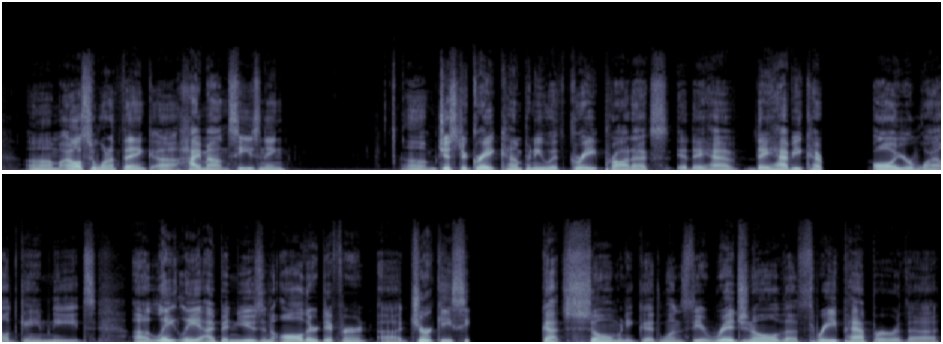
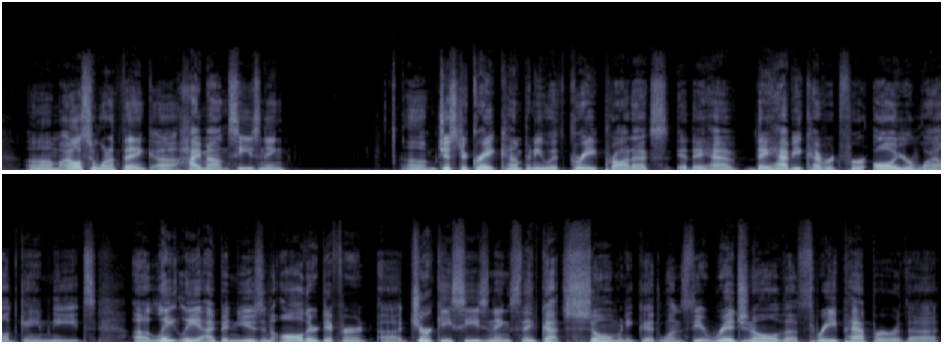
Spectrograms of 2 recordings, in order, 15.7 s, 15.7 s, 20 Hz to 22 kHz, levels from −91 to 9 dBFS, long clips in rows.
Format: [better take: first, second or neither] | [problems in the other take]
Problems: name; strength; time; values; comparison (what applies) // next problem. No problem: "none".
second | audio cutting out; at 7 s and at 12 s for 0.5 s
